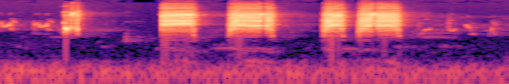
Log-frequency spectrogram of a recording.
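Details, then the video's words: Sindhi black francolin, the kala titar, in full 'masti' calling: a sharp introductory note followed by four grating, broadband rasping bursts paired as two doublets, loud against a faint low hum. "kala sindhi titar ka masti wallah boli"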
